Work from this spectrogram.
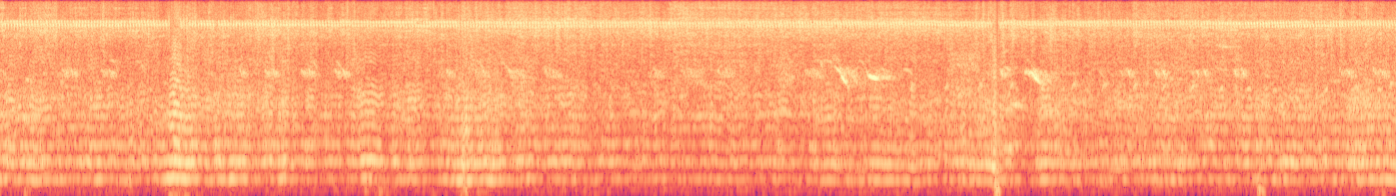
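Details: Honeybees in flight hold a constant deep buzz rich in overtones. Faint, short, high chirps flicker above it, and a few sharp clicks cut in.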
